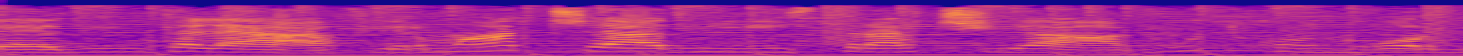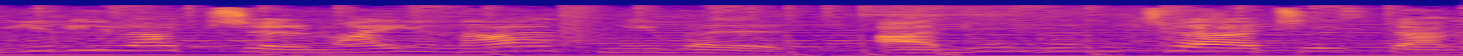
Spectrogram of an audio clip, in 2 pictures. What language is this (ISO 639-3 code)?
ron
